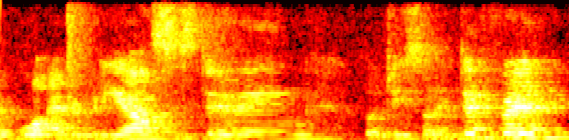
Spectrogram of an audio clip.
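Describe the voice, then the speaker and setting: A woman with a northern English accent speaks at a moderate pace and medium pitch with monotone, flat intonation. There is audible room echo and noticeable background noise. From northern England. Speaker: designer. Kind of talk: talk to students. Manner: casual.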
